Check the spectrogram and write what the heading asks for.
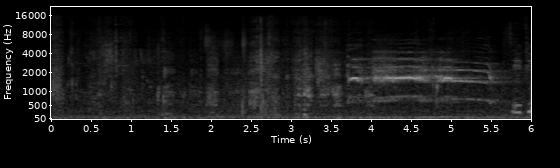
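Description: A rooster crowing once, a single long call held steady about four seconds in, tailing off slightly at the end.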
